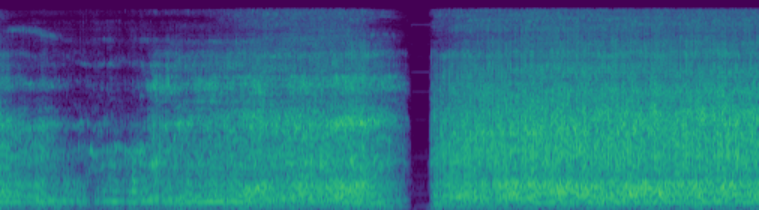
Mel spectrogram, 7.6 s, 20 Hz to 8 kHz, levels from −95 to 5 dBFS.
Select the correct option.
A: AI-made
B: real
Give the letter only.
A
